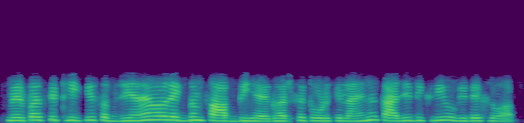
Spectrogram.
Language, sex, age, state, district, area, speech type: Hindi, female, 60+, Madhya Pradesh, Balaghat, rural, conversation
